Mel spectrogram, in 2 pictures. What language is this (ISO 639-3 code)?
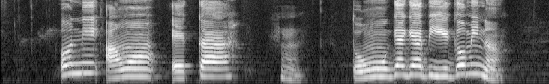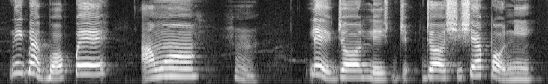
yor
